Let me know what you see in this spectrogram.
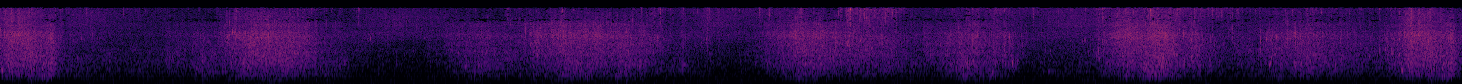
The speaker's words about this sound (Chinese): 也许一片海浪带来了一只贝壳，它停留在海滩上，新的浪花来到时，它又被卷起，再一次被带回海里。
